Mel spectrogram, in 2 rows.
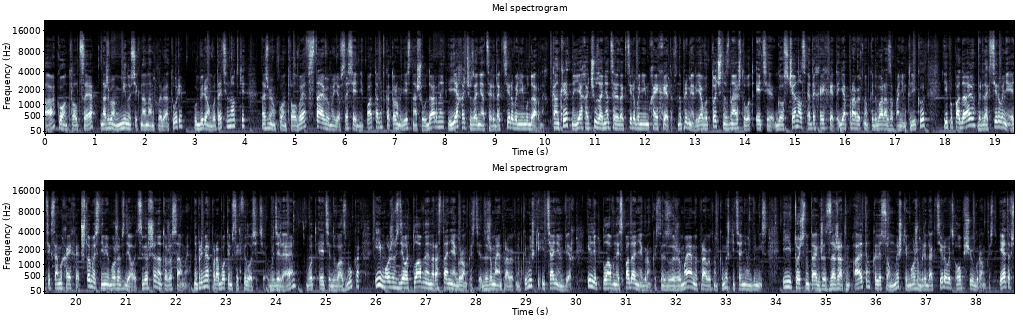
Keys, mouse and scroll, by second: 0.4 ctrl+c, 1.1 KP_Subtract, 3.3 right click, 5.3 right click, 13.5 ctrl+click, 16.1 right click, 27.7 right click, 31.7 right click.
